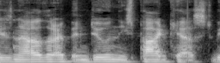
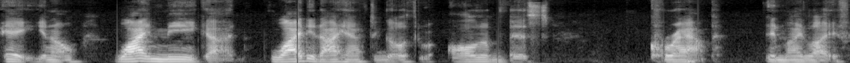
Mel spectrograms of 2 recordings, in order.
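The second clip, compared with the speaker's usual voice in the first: weeping, tearful, despairing, pleading cry. Retelling crying out to God in the state institution: retelling a tearful plea. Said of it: "crying out to God saying".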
